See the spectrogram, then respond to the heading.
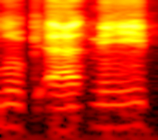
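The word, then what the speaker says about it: Luke Atmey: I call him Luke at me because that's the pun. Look at me.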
